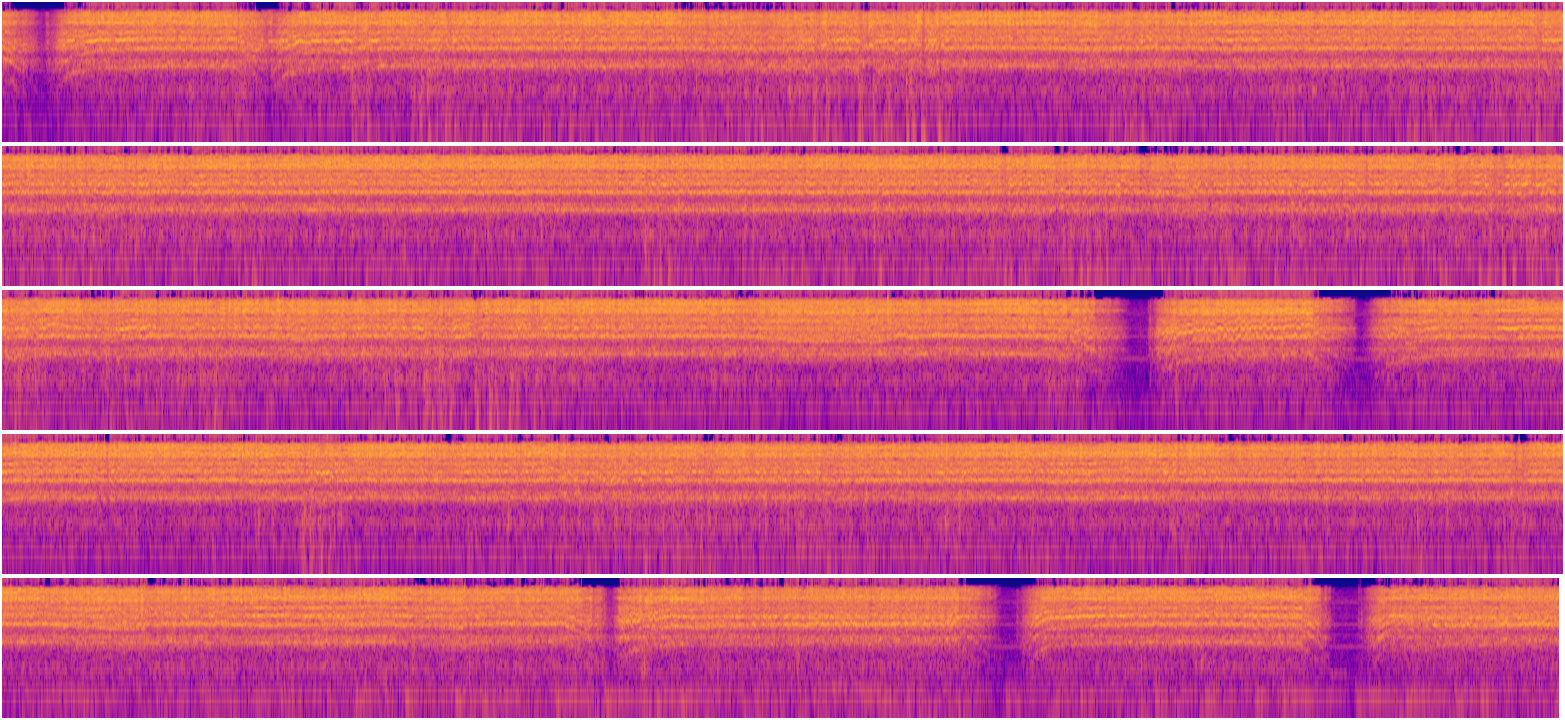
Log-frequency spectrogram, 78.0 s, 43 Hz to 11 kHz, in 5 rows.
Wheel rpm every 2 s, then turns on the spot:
100, 180, 230, 230, 230, 230, 230, 230, 230, 240, 240, 230, 230, 230, 230, 220, 230, 230, 240, 220, 220, 110, 140, 220, 230, 230, 230, 230, 230, 230, 230, 230, 220, 220, 150, 210, 140, 190, 170.
none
